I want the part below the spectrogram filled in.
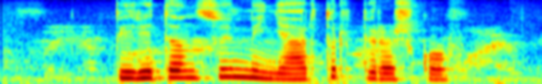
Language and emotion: Russian, neutral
